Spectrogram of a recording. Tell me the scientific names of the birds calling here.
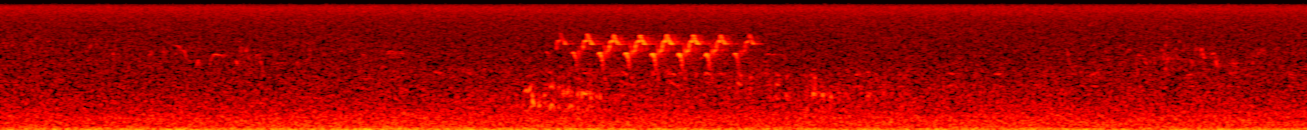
Meleagris gallopavo, Chlorodrepanis virens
